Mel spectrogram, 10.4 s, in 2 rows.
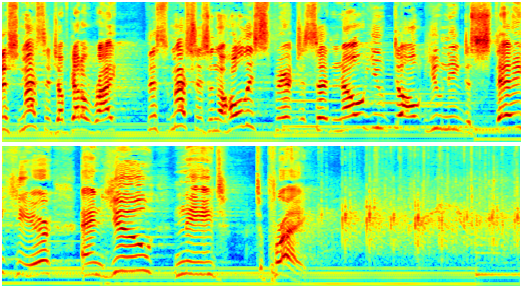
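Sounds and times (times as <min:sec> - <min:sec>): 
speech: 0:00.0 - 0:08.4
audience applause: 0:08.5 - 0:10.3.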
